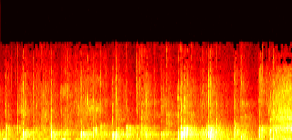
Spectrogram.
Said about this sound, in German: Freut mich sehr, dass Sie da sind. Einen kleinen Applaus bitte ich für unsere Gäste.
